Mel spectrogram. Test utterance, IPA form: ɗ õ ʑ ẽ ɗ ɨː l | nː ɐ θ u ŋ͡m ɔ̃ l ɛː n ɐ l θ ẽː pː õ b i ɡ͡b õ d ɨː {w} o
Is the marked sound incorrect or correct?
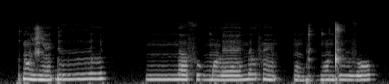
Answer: incorrect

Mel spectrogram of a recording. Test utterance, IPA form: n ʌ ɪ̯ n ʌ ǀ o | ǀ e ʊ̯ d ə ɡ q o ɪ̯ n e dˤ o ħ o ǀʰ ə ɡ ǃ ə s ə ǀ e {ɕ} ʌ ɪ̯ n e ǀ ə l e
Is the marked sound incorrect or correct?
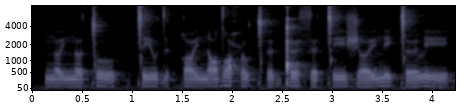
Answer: incorrect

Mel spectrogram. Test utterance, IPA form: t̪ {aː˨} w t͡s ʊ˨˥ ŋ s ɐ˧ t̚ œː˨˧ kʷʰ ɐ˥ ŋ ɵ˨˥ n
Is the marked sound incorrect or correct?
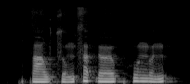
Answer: correct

